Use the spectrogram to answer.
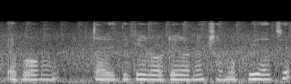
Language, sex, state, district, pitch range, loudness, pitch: Bengali, female, Assam, Hailakandi, 210-230 Hz, -14 LUFS, 220 Hz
